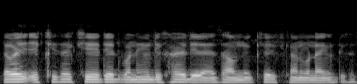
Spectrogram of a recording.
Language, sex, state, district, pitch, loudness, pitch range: Hindi, female, Madhya Pradesh, Umaria, 110 Hz, -19 LUFS, 105-120 Hz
